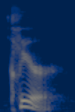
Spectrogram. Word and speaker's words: clearer: Let's compare these 2 words, clear and clearer. Clear is 1 syllable and clearer is 2 syllables. And it doesn't matter how fast I say it, it's still 2 syllables.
